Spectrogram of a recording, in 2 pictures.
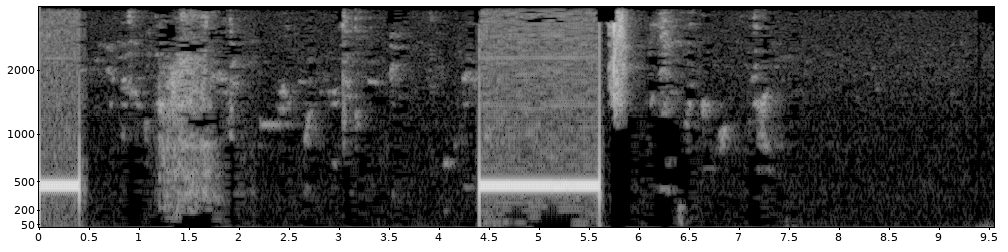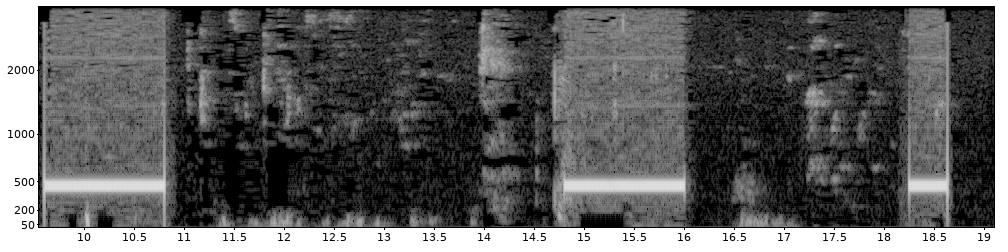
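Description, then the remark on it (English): A phone line rings back over a narrow telephone connection as a call to an outpatient office is transferred to a manager's phone, a steady tone that pulses about every five seconds, with faint line noise and soft clicks between the rings. “I'm going to send you to her phone. Leave a voicemail, okay?”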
